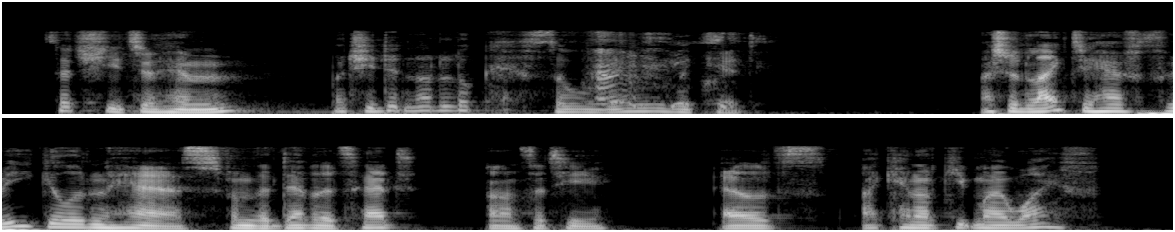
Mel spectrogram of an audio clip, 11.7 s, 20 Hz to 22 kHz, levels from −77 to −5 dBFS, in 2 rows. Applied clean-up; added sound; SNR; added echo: neural mask model DeepFilterNet 3.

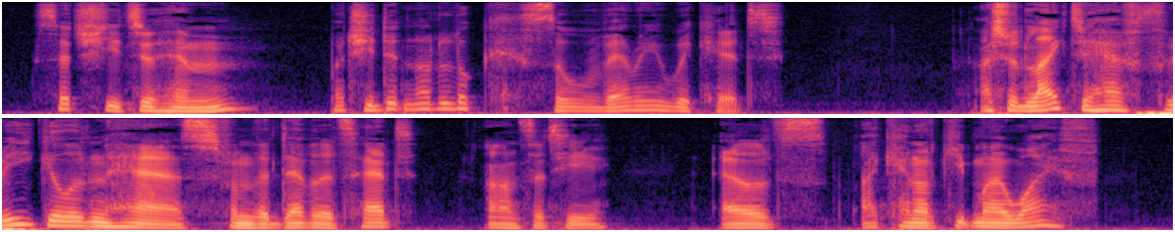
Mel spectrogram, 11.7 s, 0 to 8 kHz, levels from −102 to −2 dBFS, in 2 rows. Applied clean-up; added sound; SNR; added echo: none; none; none; none.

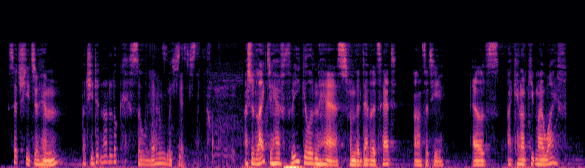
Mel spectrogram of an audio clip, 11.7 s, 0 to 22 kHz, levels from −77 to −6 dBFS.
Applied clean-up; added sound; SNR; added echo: neural separator model SepFormer DNS4.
